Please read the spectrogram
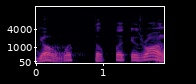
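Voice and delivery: quietly freaked-out, hushed, low-key panicked confusion. Retelling a boyfriend's reaction to his girlfriend laughing and crying, imitating his panic. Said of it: "he starts to like low key panic".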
